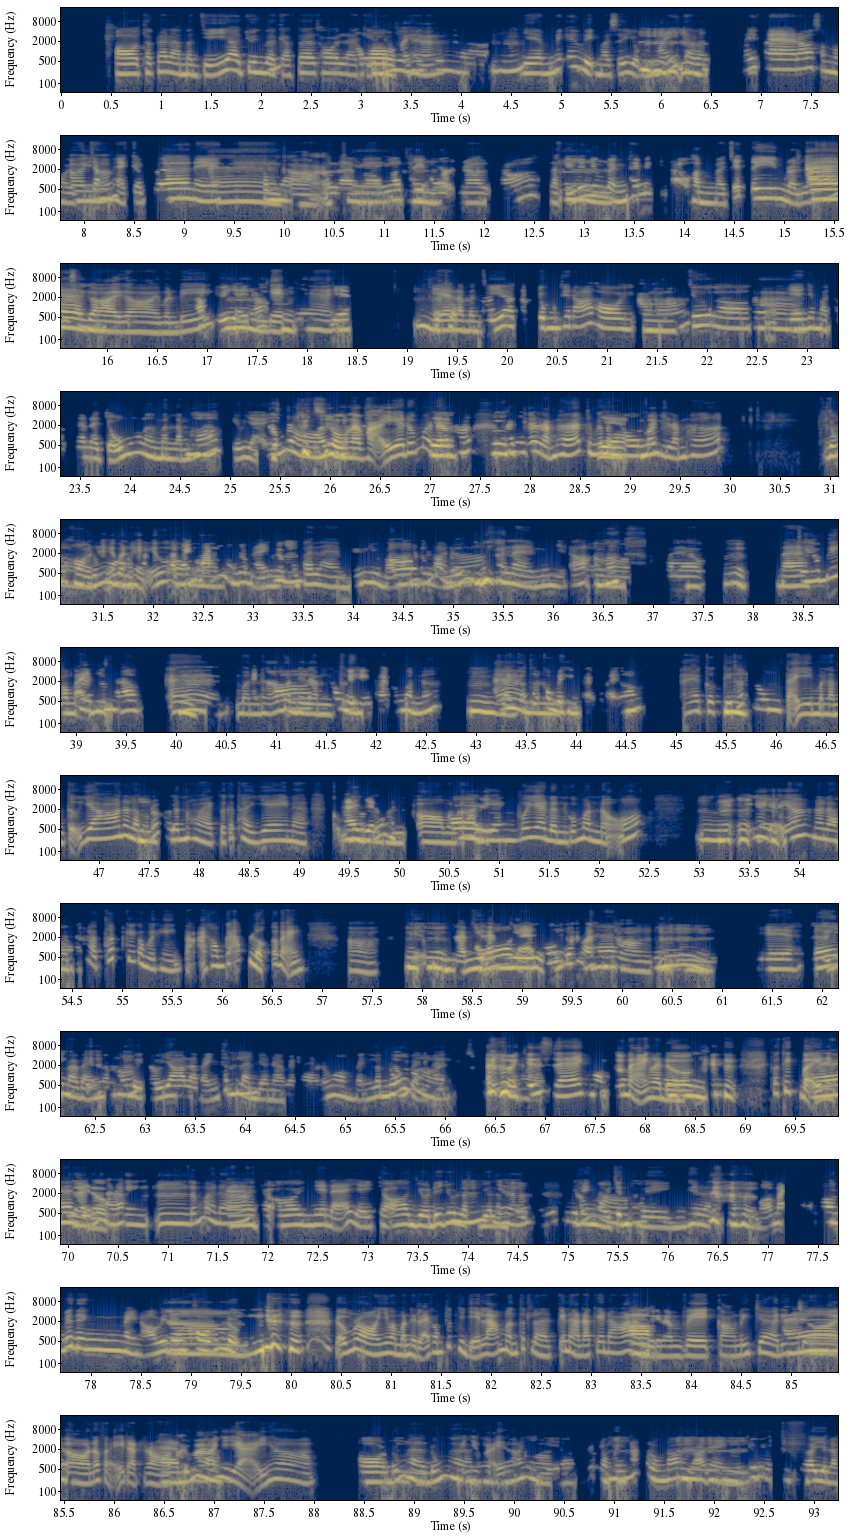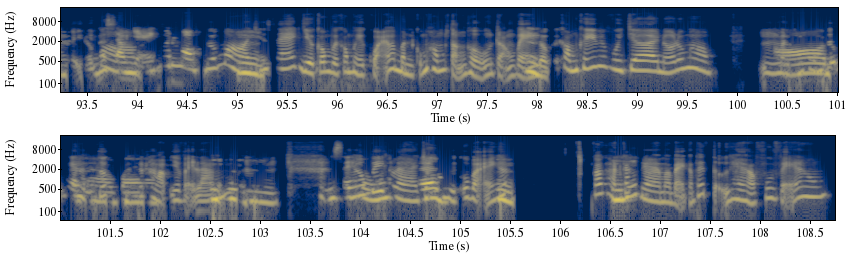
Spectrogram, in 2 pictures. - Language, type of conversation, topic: Vietnamese, unstructured, Bạn thích điều gì nhất ở công việc hiện tại?
- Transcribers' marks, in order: distorted speech; other background noise; mechanical hum; in English: "art"; tapping; unintelligible speech; unintelligible speech; laughing while speaking: "nên chi là"; laughing while speaking: "đó"; laughing while speaking: "cũng"; unintelligible speech; laugh; laugh; laugh; unintelligible speech; in English: "call meeting"; in English: "video call"; laugh; other noise; static; chuckle; tongue click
